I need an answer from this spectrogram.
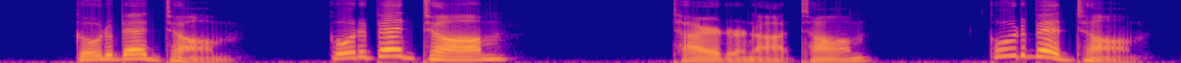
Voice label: male US

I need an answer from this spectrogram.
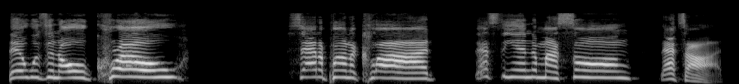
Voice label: male US, classic rhymes; There Was an Old Crow

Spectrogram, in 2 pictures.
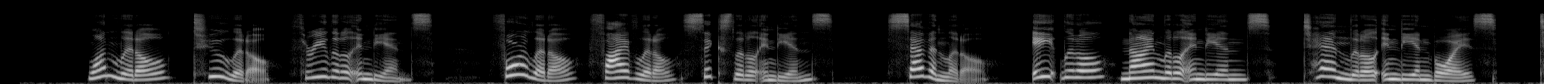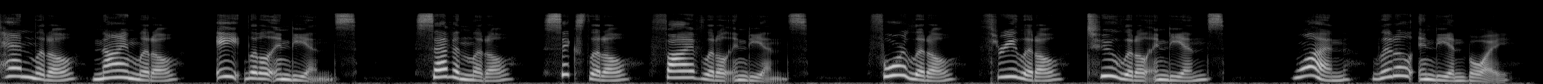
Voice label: fem us; Three Little Indians

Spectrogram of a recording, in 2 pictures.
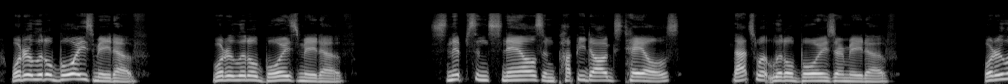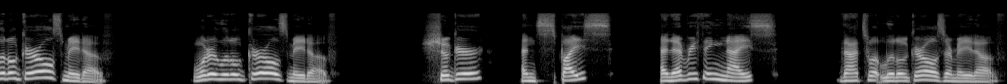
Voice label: male us; What are Little Boys Made Of

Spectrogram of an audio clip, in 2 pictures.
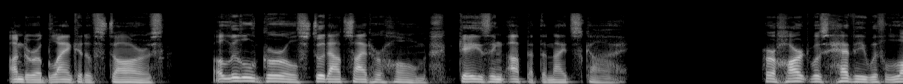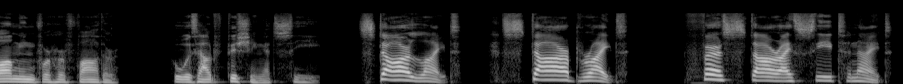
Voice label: male us story; Star Light Star Bright

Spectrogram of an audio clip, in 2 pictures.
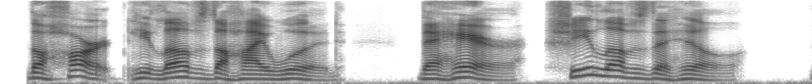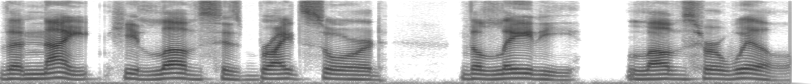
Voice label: male US, classic rhymes; The Hart He Loves the High Wood

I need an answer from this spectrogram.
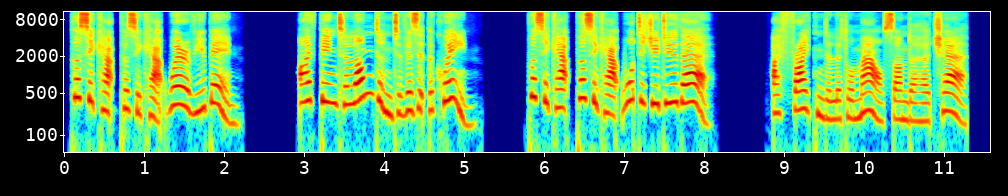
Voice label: Pussycat Pussycat fem brit

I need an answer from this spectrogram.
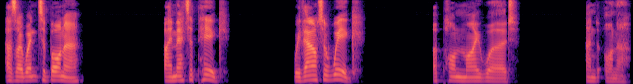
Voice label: As I Went to Bonner male brit

